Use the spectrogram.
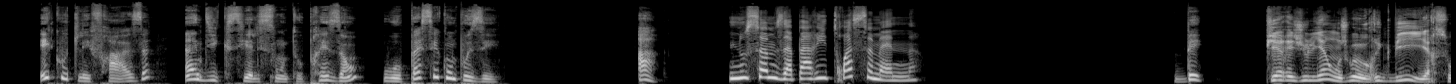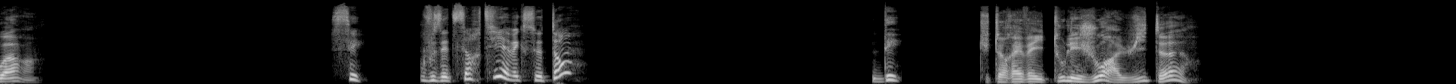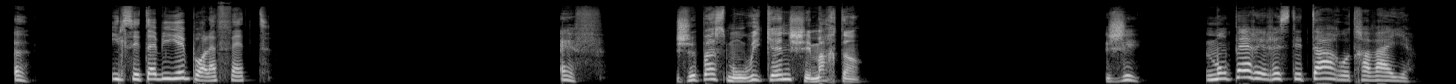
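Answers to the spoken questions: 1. présent
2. passé composé
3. passé composé
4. présent
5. passé composé
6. présent
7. passé composé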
